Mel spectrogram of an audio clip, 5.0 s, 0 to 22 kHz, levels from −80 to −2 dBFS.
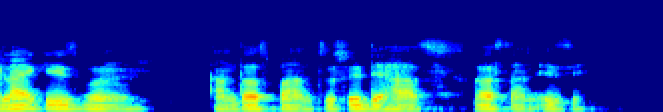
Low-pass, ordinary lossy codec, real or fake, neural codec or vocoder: none; none; real; none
